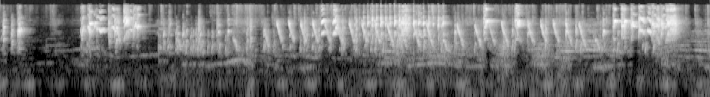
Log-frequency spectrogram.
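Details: Java sparrows playing with grass, giving dense runs of sharp, high chirps and clicking notes that build into a rapid, continuous chatter, with short pauses near the start.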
